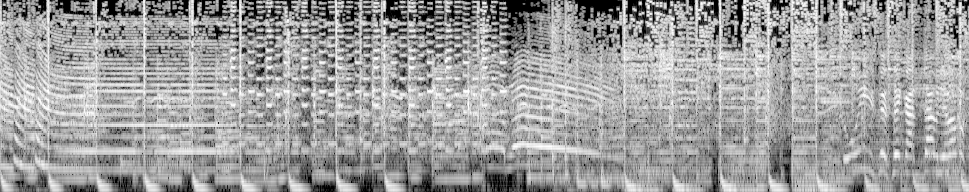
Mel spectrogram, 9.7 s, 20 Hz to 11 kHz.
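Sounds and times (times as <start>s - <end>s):
horn honking: 0.0s - 7.2s
thumping rhythmic music track: 0.0s - 9.6s.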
